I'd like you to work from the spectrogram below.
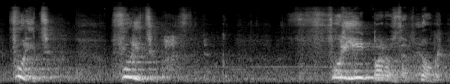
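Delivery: high, straining broken cries; frantic, high failing chant; desperate refusal to give up. Retold or imitated. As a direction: push out the count at any cost. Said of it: "he wouldn't give up at no cost".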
